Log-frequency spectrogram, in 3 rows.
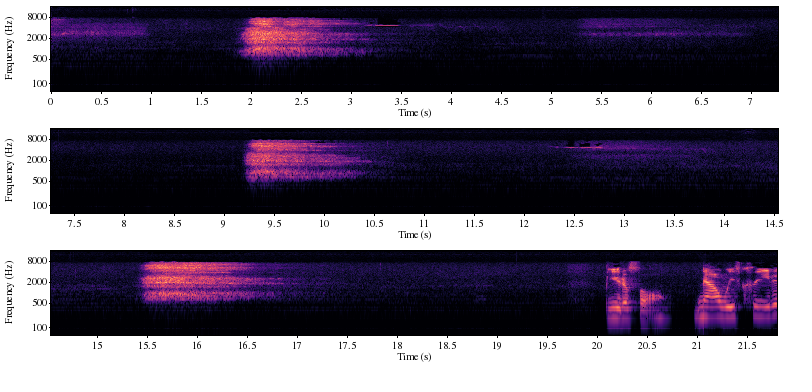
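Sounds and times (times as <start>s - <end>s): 
deep breaths in through nose and out through mouth: 0.0s - 3.9s, 4.6s - 7.6s, 9.1s - 11.0s, 12.3s - 14.2s, 15.4s - 20.1s
speech: 20.1s - 21.8s.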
